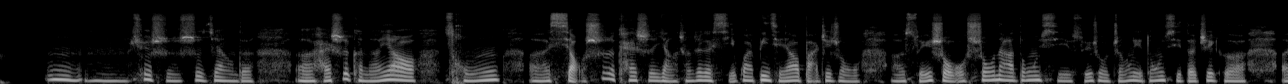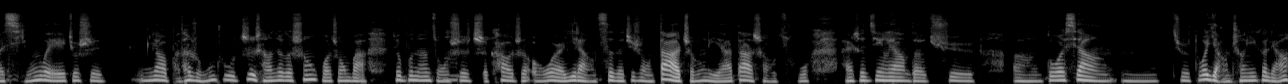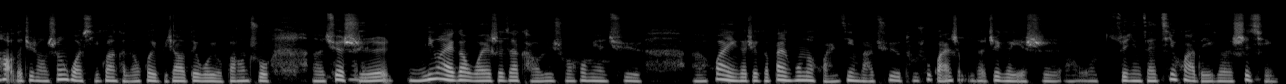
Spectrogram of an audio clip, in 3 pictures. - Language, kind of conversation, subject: Chinese, advice, 我该如何减少空间里的杂乱来提高专注力？
- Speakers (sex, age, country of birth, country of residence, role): female, 25-29, China, United States, advisor; female, 35-39, China, United States, user
- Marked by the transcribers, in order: none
